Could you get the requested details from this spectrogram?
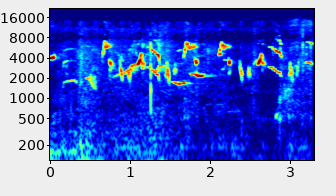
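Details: Brief burst of Oriental magpie-robin song, quick whistled twists and chirps crowded together against a noisy, hissing background.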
